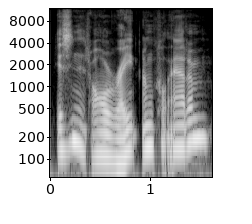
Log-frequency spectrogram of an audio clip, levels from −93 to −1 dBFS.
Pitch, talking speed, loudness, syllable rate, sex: 140 Hz, 220 wpm, -18 LUFS, 5.7 syllables/s, male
